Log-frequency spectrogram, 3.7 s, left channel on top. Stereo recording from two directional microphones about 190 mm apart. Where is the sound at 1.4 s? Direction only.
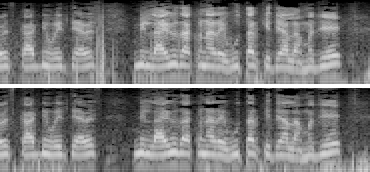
40° right (ahead or behind).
